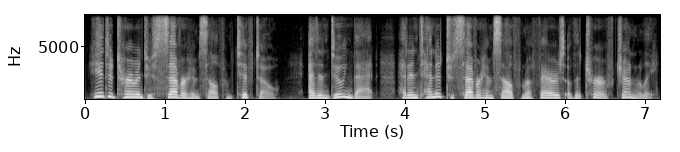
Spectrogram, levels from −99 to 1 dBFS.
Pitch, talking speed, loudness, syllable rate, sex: 210 Hz, 190 wpm, -19 LUFS, 5.8 syllables/s, female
